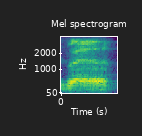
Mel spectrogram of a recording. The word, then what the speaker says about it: vin: Served cold with a sauce a la coque of the van. Oh, well done. Yes, I liked it. Thank you so much for sharing. – And you're right. It should be van, which is the correct pronunciation.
